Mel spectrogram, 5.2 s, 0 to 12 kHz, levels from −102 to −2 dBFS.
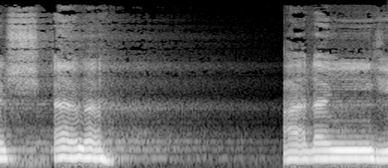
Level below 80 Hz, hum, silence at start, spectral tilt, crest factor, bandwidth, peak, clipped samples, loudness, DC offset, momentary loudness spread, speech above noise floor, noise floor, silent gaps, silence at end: -44 dBFS; none; 0 s; -6 dB/octave; 12 dB; 11 kHz; 0 dBFS; under 0.1%; -11 LUFS; under 0.1%; 11 LU; 48 dB; -58 dBFS; none; 0 s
